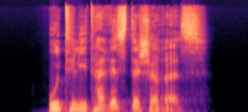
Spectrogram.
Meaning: strong/mixed nominative/accusative neuter singular comparative degree of utilitaristisch
- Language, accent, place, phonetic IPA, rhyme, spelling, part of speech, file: German, Germany, Berlin, [utilitaˈʁɪstɪʃəʁəs], -ɪstɪʃəʁəs, utilitaristischeres, adjective, De-utilitaristischeres.ogg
